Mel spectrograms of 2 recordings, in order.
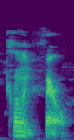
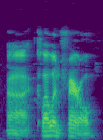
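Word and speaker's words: Clelin Ferrell: Farrell out of Clemson I apparently seem to be the only one that knows how to pronounce his name I mean that's cuz I actually watched a few Clemson games last year Cleland Farrell as he wants to be called is a very good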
